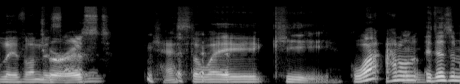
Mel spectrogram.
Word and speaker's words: Cay: Is it It's spelled Castaway Cay. Yeah, but it's Castaway Cay. Why? Why? Because it's a Caribbean man. I'm calling somebody on this. That's how you say it.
